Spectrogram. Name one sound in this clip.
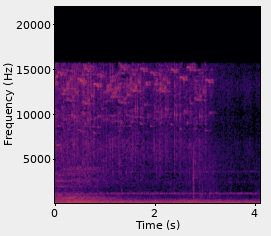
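Coins jingle and sparkle with a bright shimmering chime.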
